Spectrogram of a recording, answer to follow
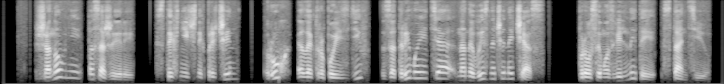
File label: khs st male, subway station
